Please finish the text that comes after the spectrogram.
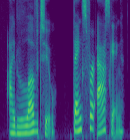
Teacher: The energy isn't flat. It's on love, and it's on asking.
